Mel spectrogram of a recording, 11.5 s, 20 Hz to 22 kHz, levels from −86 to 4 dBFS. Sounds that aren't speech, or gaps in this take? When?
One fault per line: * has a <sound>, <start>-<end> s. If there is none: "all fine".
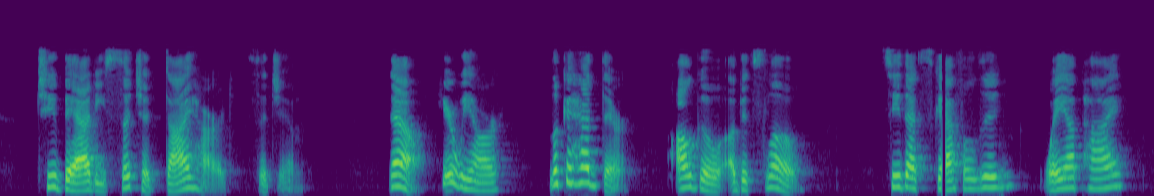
* has a dropout, 9.4-9.5 s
